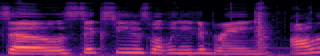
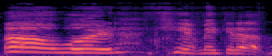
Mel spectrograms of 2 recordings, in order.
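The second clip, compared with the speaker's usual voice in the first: normal talking voice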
